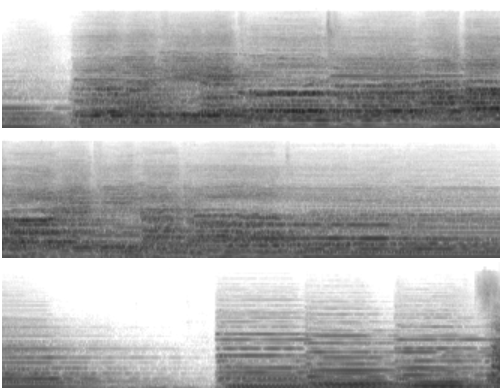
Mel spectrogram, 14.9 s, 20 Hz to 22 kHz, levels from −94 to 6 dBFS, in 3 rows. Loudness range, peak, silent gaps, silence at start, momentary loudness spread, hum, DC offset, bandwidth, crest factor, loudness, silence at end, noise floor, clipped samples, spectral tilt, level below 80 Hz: 12 LU; -2 dBFS; none; 0 s; 12 LU; none; under 0.1%; 13 kHz; 18 dB; -19 LUFS; 0 s; -49 dBFS; under 0.1%; -6.5 dB/octave; -34 dBFS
